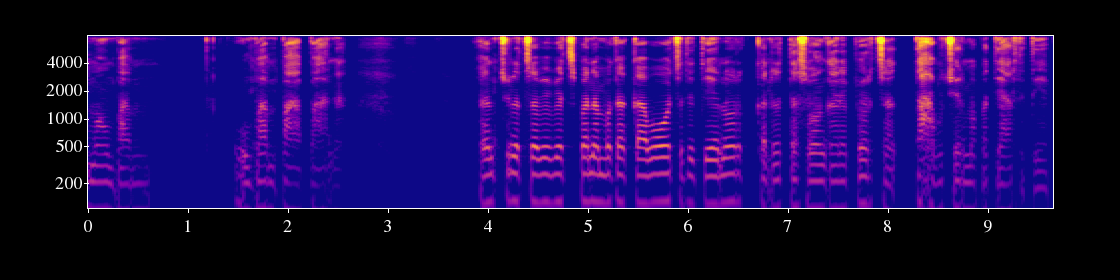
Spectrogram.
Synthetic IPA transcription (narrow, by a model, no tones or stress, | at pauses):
maumbam | ṵmbampapana | ant͡ʃunat͡ʃaβe̞βet͡ʃpanamekakaβo̞t͡ʃatete̞no̞ɾkandatasoaŋɡaɾepeɾt͡ʃatahabut͡ʃue̞ɾmapateaɾtete̞p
